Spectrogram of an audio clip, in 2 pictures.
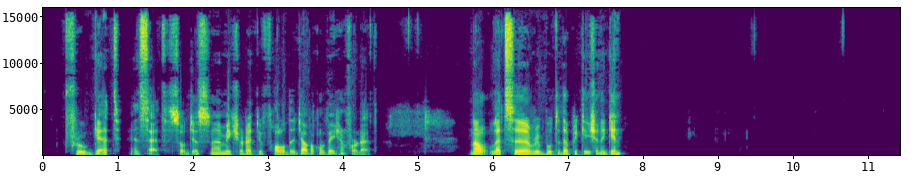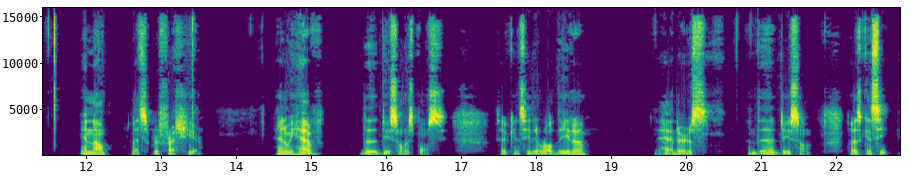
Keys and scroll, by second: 7.3 super+r.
